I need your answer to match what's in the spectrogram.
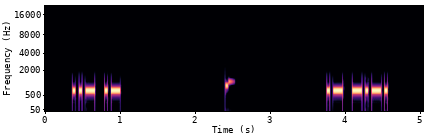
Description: Morse code, heard as a keyed tone, about 28 wpm, 700 Hz. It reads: UA AC
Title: Top Two Letter Combinations in Words 28wpm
